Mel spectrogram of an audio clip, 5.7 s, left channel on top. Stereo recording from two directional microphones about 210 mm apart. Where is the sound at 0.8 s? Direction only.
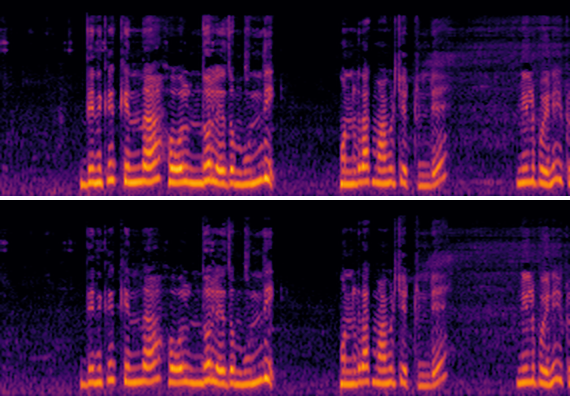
25° left (ahead or behind).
